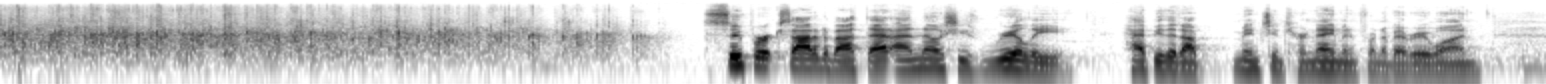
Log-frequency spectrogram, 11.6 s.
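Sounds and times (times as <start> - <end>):
church congregation clapping to welcome a newly baptized member: 0.0 - 5.1
speech: 5.4 - 11.2.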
